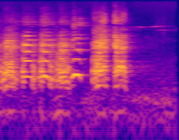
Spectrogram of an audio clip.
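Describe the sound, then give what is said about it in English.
Domestic geese on a farm, mainly Emdens along with Charlie, a Toulouse cross, and Billy, an American Pomeranian gander, honk loudly in a rapid, overlapping series of about six raspy, nasal calls, then the noise drops away into quiet at the end. “And Billy, who's the gander, he's an American Pomeranian.”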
